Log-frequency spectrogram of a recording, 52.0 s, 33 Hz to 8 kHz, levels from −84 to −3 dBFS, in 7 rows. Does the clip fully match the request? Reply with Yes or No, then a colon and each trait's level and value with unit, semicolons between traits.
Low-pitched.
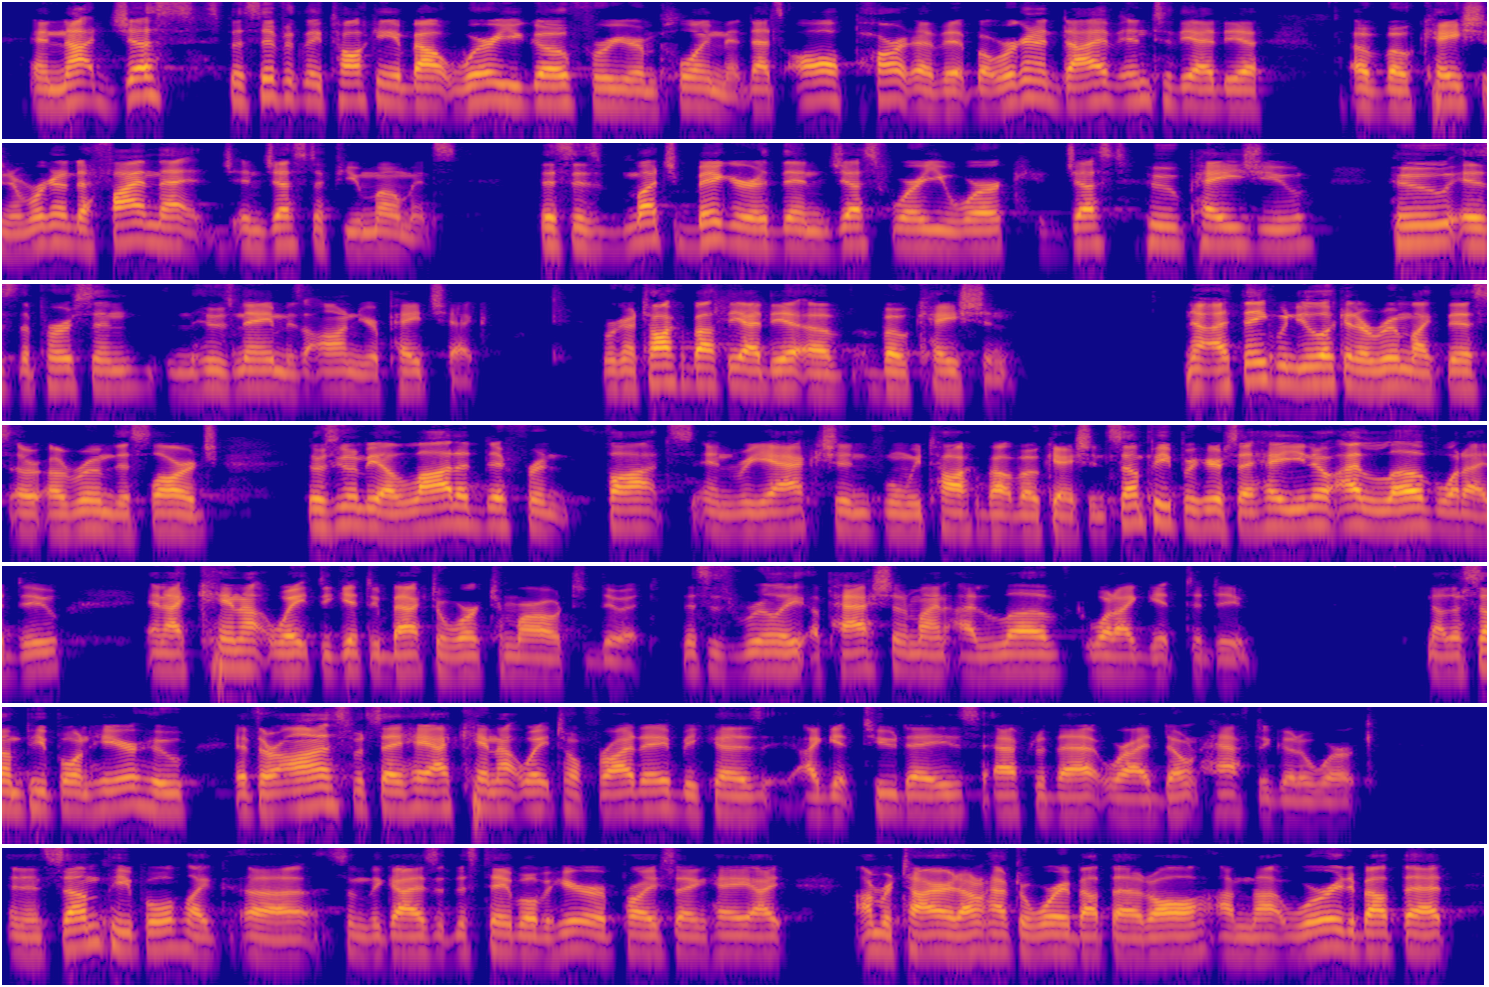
Yes: low, 130 Hz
